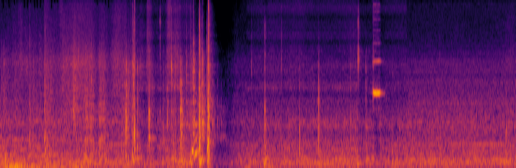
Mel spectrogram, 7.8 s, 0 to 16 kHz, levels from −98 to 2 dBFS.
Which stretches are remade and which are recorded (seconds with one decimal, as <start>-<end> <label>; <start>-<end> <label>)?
0.0-2.1 recorded; 2.1-2.9 remade; 2.9-3.7 recorded; 3.7-6.1 remade; 6.1-7.8 recorded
